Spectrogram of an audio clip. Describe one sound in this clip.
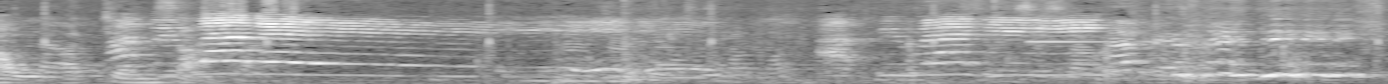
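A young girl squeals and laughs excitedly nearby.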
